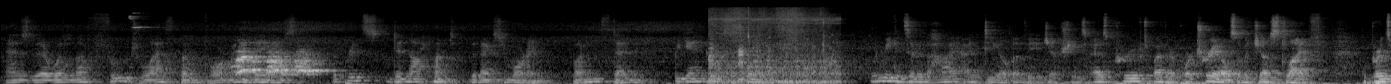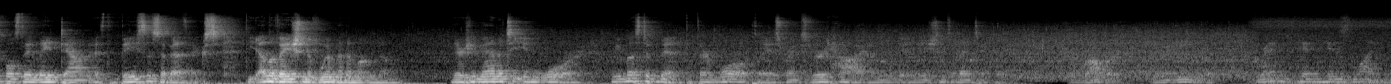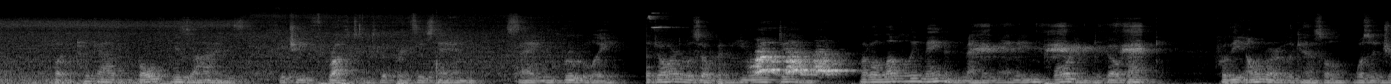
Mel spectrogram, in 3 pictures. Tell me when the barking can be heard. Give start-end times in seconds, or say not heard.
1.2-3.2, 34.3-36.2.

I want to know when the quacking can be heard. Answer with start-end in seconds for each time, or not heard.
7.0-8.4, 37.5-39.3.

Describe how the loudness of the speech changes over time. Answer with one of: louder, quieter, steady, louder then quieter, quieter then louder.
louder then quieter.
